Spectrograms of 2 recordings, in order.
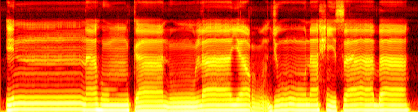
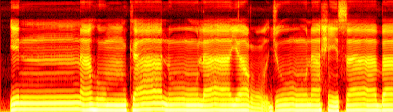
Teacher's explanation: ada nun bertasydid, dibaca gunnah yang dipanjangkan, kemudian ada mim sukun bertemu dengan kaf izhar syafawi, ada mad tabi'i lagi, ra sukun sebelumnya fathah dibaca tebal, ada mad tabi'i lagi dan mad awad.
